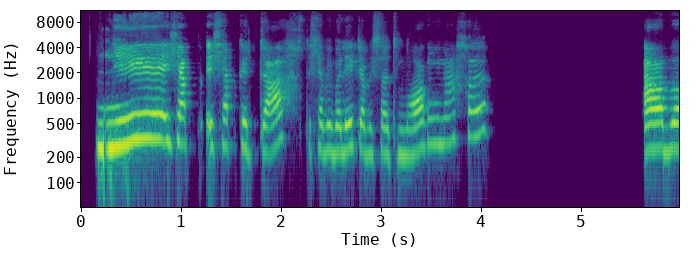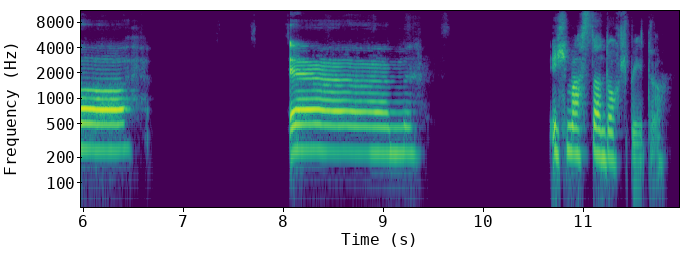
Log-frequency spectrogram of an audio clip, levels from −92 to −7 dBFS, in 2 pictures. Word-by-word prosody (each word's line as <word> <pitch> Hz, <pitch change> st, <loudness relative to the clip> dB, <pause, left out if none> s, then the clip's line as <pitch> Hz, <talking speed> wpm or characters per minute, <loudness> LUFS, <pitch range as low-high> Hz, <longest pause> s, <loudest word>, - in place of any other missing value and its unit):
Ne, 305 Hz, +6 st, +5 dB
ich 305 Hz, 0 st, -6 dB
habe 290 Hz, 0 st, +2 dB
ich -, -, -3 dB
habe 270 Hz, 0 st, -6 dB
gedacht 255 Hz, +2 st, -4 dB
ich -, -, -16 dB
habe 240 Hz, -1 st, -5 dB
überlegt, 240 Hz, +2 st, -3 dB
ob 235 Hz, -, -5 dB
ich 220 Hz, -, -12 dB
es -, -, -15 dB
heute 220 Hz, 0 st, -10 dB
morgen 245 Hz, +7 st, -4 dB
mache 330 Hz, +4 st, -9 dB, 1.7 s
aber 250 Hz, 0 st, +5 dB, 1.6 s
ähm 230 Hz, -2 st, 0 dB, 1.3 s
ich 230 Hz, -1 st, -3 dB
mache 225 Hz, -1 st, -1 dB
es 220 Hz, 0 st, -11 dB
dann 220 Hz, -2 st, -1 dB
doch 195 Hz, -1 st, -6 dB
später. 95 Hz, -1 st, -16 dB
245 Hz, 115 wpm, -22 LUFS, 230-270 Hz, 1.7 s, Ne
